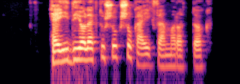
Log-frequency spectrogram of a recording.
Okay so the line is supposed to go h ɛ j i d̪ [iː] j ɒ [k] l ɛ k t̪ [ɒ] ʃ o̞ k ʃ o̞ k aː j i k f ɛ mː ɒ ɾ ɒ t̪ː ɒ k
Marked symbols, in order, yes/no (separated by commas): no, no, no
